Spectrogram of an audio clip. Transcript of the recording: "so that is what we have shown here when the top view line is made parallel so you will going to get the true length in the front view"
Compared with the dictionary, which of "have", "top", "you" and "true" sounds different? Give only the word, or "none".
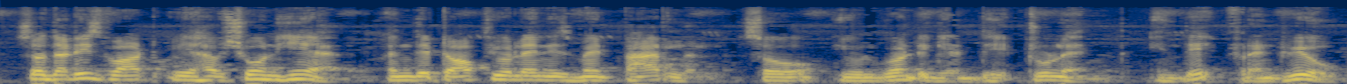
none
